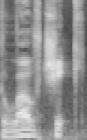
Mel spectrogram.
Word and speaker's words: Plachy: It's pronounced love chick.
